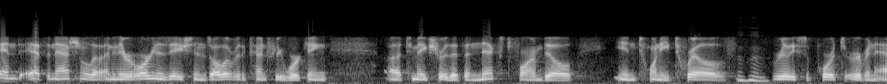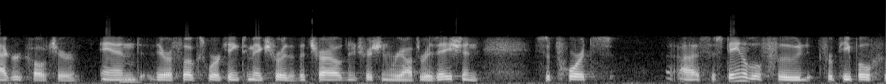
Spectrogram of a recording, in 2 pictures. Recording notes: on the phones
